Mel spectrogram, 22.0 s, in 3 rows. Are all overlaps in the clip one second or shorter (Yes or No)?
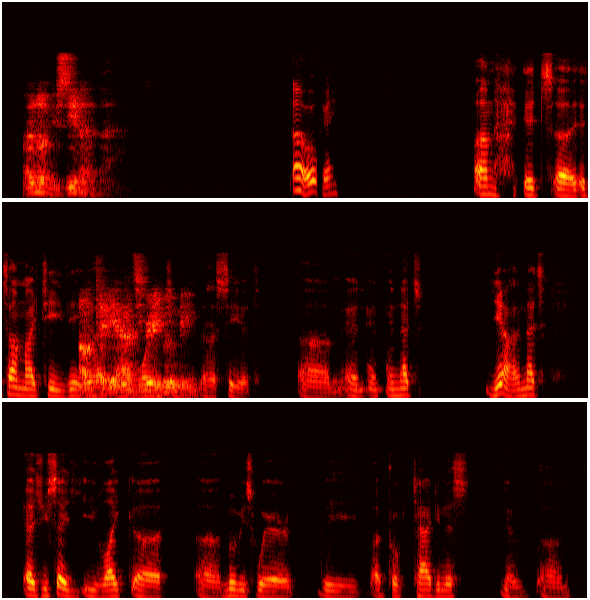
No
